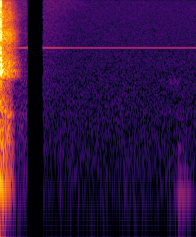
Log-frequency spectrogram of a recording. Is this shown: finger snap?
yes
